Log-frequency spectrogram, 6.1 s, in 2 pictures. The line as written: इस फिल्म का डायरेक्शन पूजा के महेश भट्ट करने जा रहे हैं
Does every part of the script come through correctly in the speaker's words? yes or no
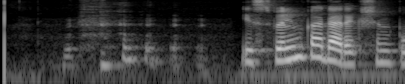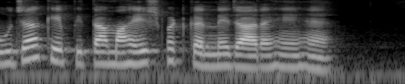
no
